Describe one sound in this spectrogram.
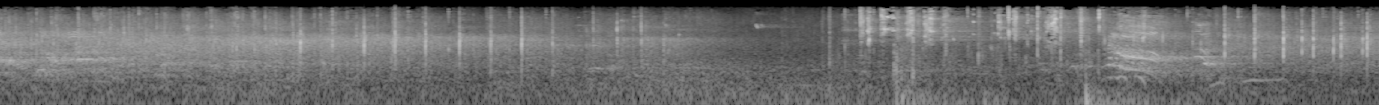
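A murmur of voices echoes through a large hall.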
